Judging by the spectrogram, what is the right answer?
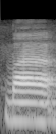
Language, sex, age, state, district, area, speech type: Assamese, female, 45-60, Assam, Majuli, urban, spontaneous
